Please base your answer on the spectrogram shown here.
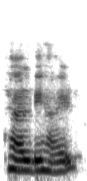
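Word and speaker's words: phthalaldehyde: सो PH is silent here, it's थैल्डिहाइड।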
